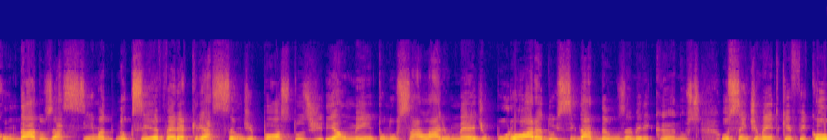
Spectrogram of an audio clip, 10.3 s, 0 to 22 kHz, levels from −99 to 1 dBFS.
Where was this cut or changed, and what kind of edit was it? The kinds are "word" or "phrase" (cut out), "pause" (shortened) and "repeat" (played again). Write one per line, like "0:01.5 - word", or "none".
0:01.4 - word
0:04.1 - word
